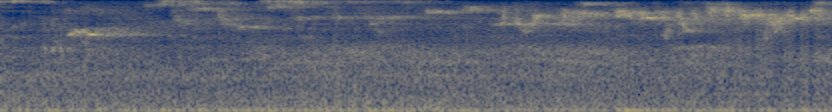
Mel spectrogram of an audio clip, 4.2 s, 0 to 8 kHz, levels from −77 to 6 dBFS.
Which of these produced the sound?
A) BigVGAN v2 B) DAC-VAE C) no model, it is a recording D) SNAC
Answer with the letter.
B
